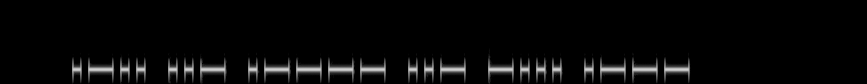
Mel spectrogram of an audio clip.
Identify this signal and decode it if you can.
Morse code, heard as a keyed tone, about 15 wpm, 700 Hz. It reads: LU1UBJ
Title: DXCC-100 Call Signs - 6 Characters - 15wpm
